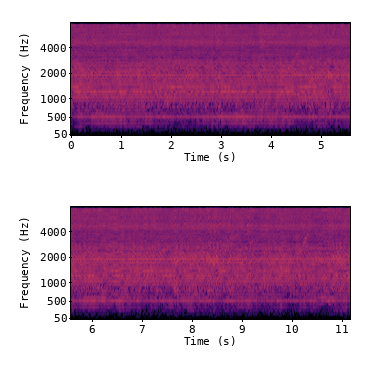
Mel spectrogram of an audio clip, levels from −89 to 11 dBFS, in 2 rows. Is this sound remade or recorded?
remade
